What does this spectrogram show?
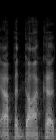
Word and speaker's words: Apodaca: and there she is Apodaca Apodaca okay I'm sorry Apodaca Tiffany Apodaca is the correct pronunciation of the name she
